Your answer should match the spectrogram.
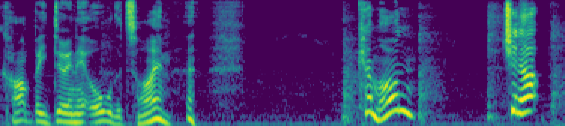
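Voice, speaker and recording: A smug working-class patriot, acted by a man in a satirical audio play. He is colloquial and breezily dismissive, with a high, bouncy voice. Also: huge pitch swings, slow pace, fairly bright tone, a little hiss or hum, full character voice. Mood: smugly cheerful.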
